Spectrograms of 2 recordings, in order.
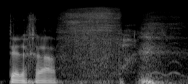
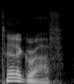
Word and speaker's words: Telegraaf: Wait, is that how you say it? Telegraaf. I thought it said telegraph. Yeah, that's the English version. We like the in this country. Graaf.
